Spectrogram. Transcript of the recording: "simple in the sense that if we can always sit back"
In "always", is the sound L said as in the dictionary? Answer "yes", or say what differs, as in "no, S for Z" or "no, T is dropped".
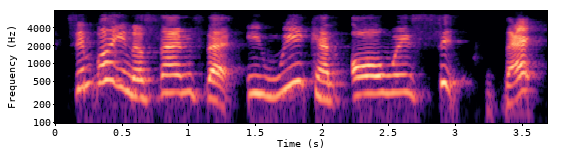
yes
